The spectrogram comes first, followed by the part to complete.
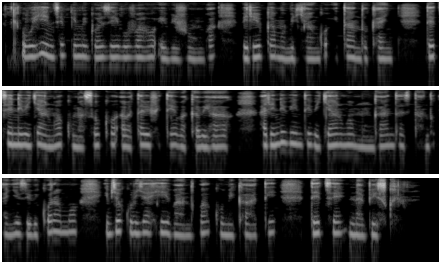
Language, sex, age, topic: Kinyarwanda, female, 18-24, agriculture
